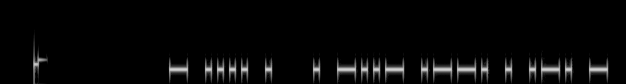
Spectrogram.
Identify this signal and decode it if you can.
Morse code, heard as a keyed tone, about 20 wpm, 700 Hz. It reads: THE EXPERT
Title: Sentences with 7-Word Phrases - 20wpm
